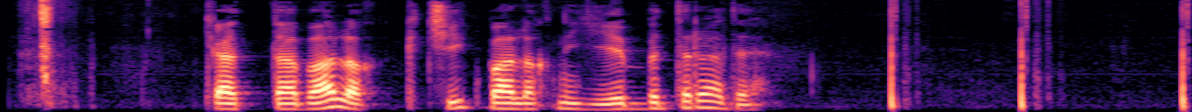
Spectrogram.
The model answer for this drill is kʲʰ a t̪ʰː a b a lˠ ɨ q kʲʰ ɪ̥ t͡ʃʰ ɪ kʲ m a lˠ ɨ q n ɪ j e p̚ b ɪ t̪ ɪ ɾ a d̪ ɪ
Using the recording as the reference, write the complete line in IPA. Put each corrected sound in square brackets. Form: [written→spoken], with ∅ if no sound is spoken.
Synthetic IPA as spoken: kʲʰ a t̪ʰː a b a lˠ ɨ q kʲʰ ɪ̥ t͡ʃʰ ɪ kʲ [m→b] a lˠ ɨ q n ɪ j e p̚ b ɪ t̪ ɪ ɾ a d̪ ɪ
